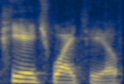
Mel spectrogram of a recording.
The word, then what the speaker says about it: phytochemicals: And started looking and started designing a diet that was just rich in a lot of fruits and vegetables, phytochemicals. Phytochemicals. That's spelled P-H-Y-T-O, phyto. Phyto.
